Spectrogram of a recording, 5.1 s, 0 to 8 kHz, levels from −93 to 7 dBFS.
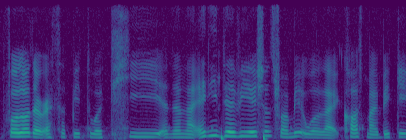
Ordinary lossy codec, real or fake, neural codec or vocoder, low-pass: none; real; none; none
